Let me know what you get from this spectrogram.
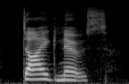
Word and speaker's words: Diagnose: Diagnosed 那它的重音就是在前面，其他它发音不变，那后面的 SE 呢是发轻微的 Z 的音 Diagnose 跟 Diagnosis 重音不太一样哦。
